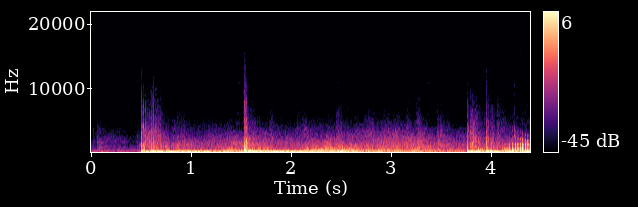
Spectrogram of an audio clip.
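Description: Cannon and crane gunner artillery fire in a Total War Warhammer 3 battle between Cathay and enemy forces, with heavy booming blasts at the start and near the end over a continuous loud rumble of battle.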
